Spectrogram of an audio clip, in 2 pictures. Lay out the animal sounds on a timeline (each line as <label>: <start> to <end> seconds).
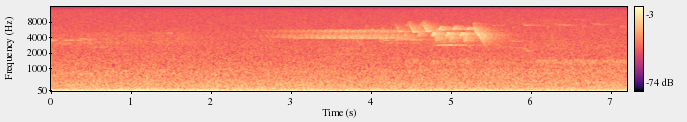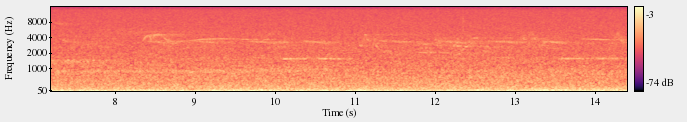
Pine Warbler (Setophaga pinus): 2.3 to 4.7 seconds
Chestnut-sided Warbler (Setophaga pensylvanica): 4.4 to 5.8 seconds
Blackburnian Warbler (Setophaga fusca): 5.4 to 7.1 seconds
American Crow (Corvus brachyrhynchos): 6.0 to 7.9 seconds
Eastern Wood-Pewee (Contopus virens): 8.3 to 10.2 seconds
Blue Jay (Cyanocitta cristata): 10.0 to 14.4 seconds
